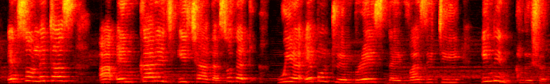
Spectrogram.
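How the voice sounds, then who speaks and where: Nun, high voice, earnest and repetitive preaching to youth; roomy echo, faint music underneath. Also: female voice, darkish tone. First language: a Kenyan language. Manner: earnest and repetitive, with many hesitations. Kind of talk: exhortation to young people.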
